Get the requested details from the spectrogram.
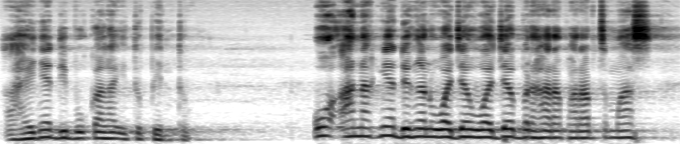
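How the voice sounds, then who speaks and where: Male preacher, high voice, animated storytelling, echoey hall. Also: brisk. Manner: animated, wide swings in loudness. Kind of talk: sermon with storytelling. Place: worship session at a retreat venue. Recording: reverberant hall.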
